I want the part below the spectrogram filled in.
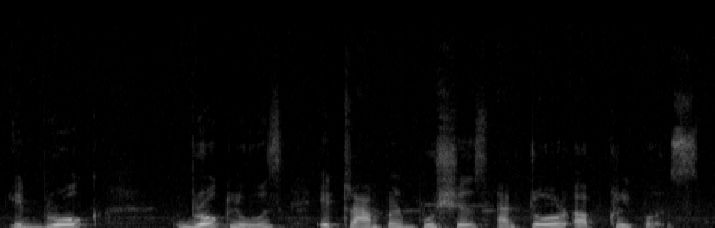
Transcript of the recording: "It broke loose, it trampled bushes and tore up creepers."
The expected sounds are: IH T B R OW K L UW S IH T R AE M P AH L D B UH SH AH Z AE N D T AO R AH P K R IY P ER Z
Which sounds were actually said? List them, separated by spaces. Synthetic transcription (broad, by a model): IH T B R OW K L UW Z IH T R AE M P AH L D B UH SH AH Z AE N D T AO R AH P K R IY P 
